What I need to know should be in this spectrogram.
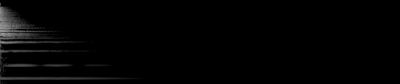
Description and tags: Wine Glass Hit C#4
Wine glass, tuned with water, being hit with an improvised percussion stick made from chopstick and a piece of plastic. Recorded with Olympus LS-10 (no zoom) in a small reverberating bathroom, edited in Audacity. The whole pack intended to be used as a virtual instrument.
Note C#4 (Root note C5, 440Hz).
clean, glass, hit, instrument, melodic, note, one-shot, percs, percussion, percussive, tuned, water, wine-glass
